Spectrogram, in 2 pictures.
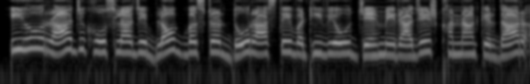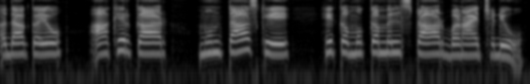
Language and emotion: Sindhi, neutral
